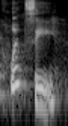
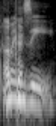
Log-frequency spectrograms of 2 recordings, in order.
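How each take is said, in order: First: It uses the pronunciation not used locally. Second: It uses the local Massachusetts pronunciation. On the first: This is how outsiders say the name. The speaker calls it wrong. "We don't say Quincy in Boston" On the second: This is how locals say the name. The speaker calls it right. "In Massachusetts. It's Quincy"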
